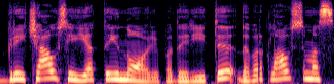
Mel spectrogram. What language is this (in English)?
Lithuanian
